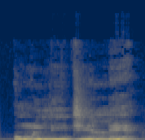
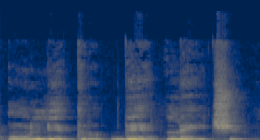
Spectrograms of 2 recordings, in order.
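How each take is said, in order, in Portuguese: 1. As palavras se juntam em poucas sílabas reduzidas. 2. Cada palavra é dita por inteiro e separadamente.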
